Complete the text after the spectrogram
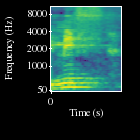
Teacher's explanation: Mithlu huruf tha hujung lidah di hujung gigi, mith, lepaskan suara dengan angin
